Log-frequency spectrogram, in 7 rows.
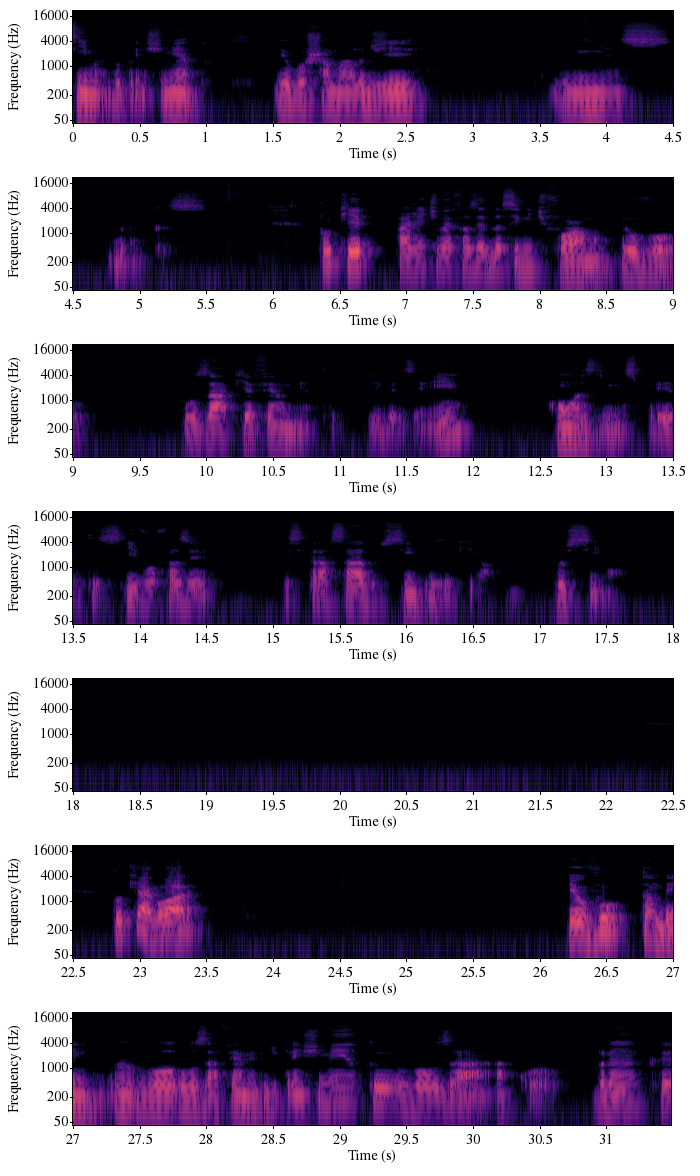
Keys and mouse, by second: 2.0 click, 3.3-5.4 typing, 5.6 shift+Return, 9.9 click, 12.5 click, 13.0 click, 15.3-16.6 drag, 17.6-18.8 drag, 19.4 click, 21.0-22.1 drag, 28.9 click, 29.8 click, 30.8 click.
